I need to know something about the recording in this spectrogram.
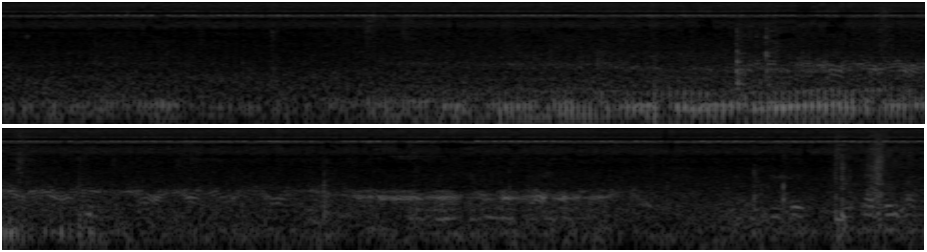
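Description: Leaves rustle softly as monkeys shift on tree branches.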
